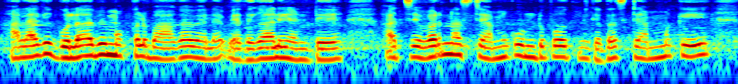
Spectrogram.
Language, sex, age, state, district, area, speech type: Telugu, female, 45-60, Telangana, Mancherial, urban, spontaneous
